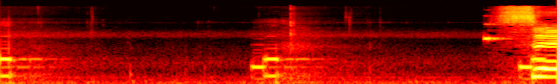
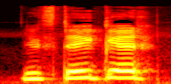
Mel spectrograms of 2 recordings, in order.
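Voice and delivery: ordinary talk, nothing marked

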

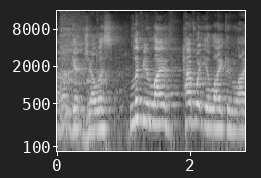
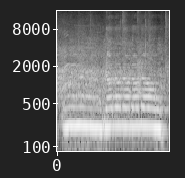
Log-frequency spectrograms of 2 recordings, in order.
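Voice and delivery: shouting no over and over, louder; panicked loud refusals; 4 dB louder than usual. Pretend. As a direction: wave them off loudly. Sees someone walk into bathroom.

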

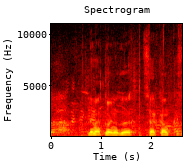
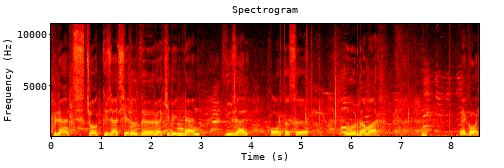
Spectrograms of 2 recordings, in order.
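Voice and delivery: excited commentator; 5 semitones higher than usual. Real, not acted. Replaying the goal, still excited.

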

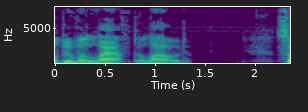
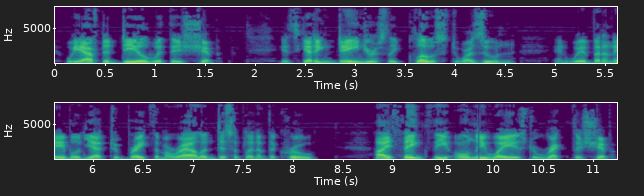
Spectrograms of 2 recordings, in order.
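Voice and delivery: plain reading voice

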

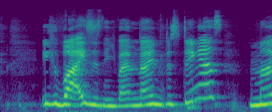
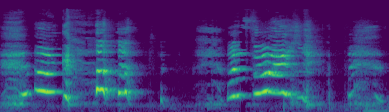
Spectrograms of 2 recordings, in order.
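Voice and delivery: laughing; 12 semitones higher, much slower than usual. Real, not acted. Laughing at clumsy VR pose.

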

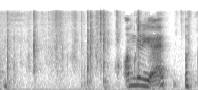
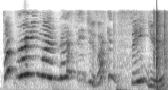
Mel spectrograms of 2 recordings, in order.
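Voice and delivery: high-pitched loud shout; yelling; 8 dB louder than usual. Real, not acted. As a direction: scream it at her. Same complaint yelled the second time.

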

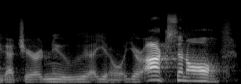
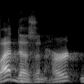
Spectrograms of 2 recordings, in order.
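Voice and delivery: ordinary talk

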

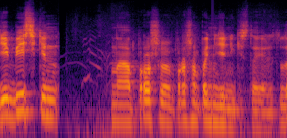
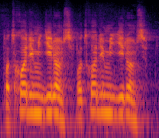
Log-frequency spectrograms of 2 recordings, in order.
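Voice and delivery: ordinary talk, nothing marked

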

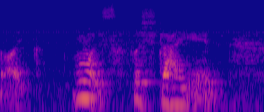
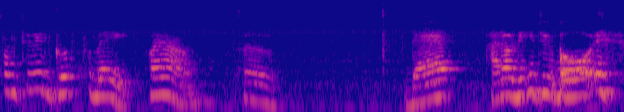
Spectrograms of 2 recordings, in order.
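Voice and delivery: defiant to dad; 4 semitones higher than usual. Real, not acted. Defiant message to her dad.

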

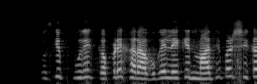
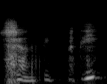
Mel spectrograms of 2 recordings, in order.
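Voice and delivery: mocking whisper; 6 semitones lower, 10 dB quieter, much slower than usual. Mocking whisper of his nickname.

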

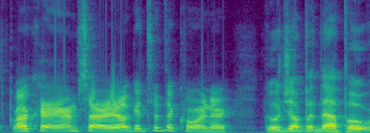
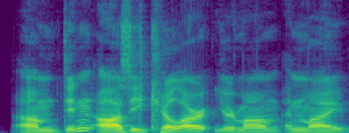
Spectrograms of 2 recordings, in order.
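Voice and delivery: normal talking voice

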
